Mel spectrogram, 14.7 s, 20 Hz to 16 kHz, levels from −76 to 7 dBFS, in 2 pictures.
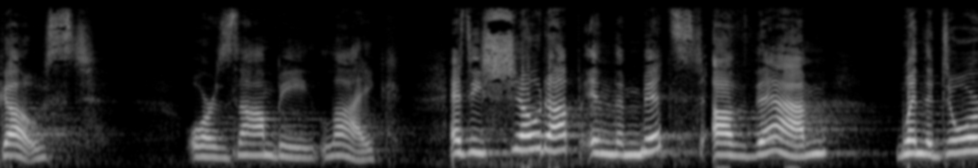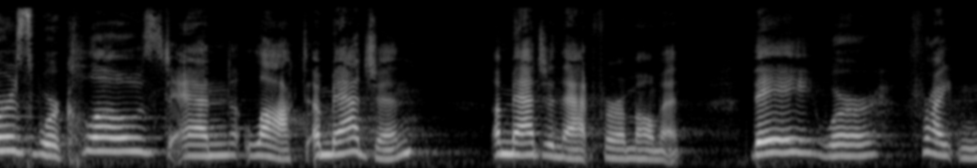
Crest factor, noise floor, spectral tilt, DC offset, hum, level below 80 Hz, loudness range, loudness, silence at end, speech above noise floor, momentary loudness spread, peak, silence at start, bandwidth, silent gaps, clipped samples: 16 dB; -62 dBFS; -4 dB/octave; under 0.1%; none; -64 dBFS; 7 LU; -19 LUFS; 0 s; 43 dB; 14 LU; -4 dBFS; 0 s; 14.5 kHz; none; under 0.1%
